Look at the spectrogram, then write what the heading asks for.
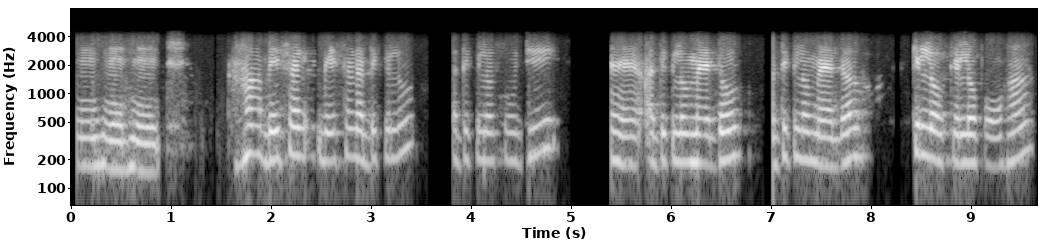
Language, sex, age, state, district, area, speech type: Sindhi, female, 45-60, Maharashtra, Thane, urban, conversation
